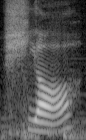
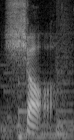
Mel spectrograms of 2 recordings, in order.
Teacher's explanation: koreans don't really pronounce that y sound that hard because it takes a lot more effort so instead of xiao it's just shaw that goes for all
